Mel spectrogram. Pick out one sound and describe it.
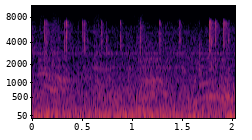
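Blades clash and strike sharply in a fight.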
